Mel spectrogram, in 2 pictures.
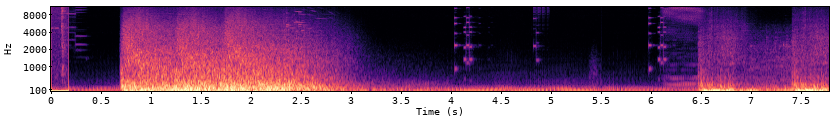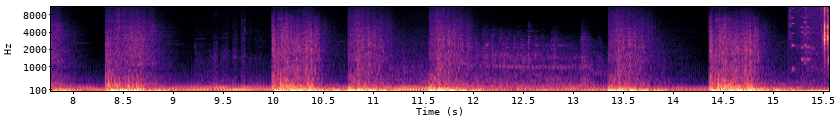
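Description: Heavy booming shots from an AC-10 autocannon in Mechwarrior Online: one long rumbling blast followed by a series of sharp, evenly spaced shots, loud and close.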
